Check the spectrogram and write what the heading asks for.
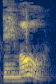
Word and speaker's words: daemon: In fact, the word daemon, that we get the word, when you have the word translated demon in your English Bibles, it doesn't tell you anything about it. Because demon is actually a English pronunciation of the great Greek word daemon.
